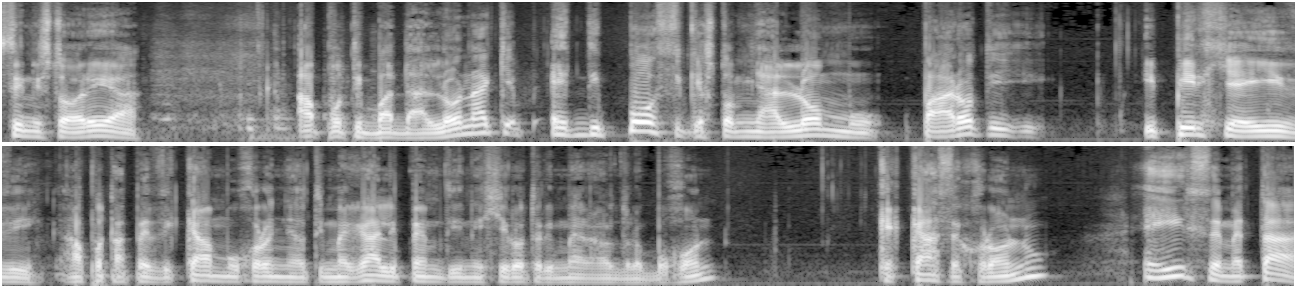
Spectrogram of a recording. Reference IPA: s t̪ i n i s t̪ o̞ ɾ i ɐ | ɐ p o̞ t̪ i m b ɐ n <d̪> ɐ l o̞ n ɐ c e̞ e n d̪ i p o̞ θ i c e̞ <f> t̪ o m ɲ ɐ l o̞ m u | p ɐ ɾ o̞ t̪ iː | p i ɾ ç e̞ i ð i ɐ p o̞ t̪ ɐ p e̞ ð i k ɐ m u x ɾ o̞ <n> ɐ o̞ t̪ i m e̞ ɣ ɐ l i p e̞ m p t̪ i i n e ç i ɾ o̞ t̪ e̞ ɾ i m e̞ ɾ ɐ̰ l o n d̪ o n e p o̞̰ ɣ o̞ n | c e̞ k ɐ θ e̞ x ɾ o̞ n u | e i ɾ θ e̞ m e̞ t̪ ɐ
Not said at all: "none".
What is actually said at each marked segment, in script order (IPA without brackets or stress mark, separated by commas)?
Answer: d̪, s, ɲ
